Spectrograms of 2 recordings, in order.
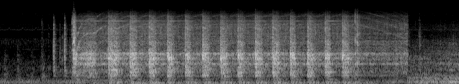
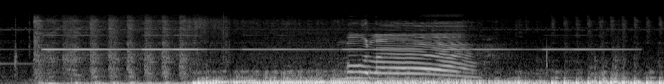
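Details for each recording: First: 2011 Mitsubishi Evolution, electrical blackout caused by rodents, battery dead: starter turns engine steadily, about three beats a second, for several seconds but it never fires; spark plug test shows no spark, compression sounds good. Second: 2011 Mitsubishi Evolution with rodent-damaged wiring: brief crank then catches into a steady, even idle with deep exhaust note and no misses after repairing the chewed crank sensor wiring, which had caused no spark and no start.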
